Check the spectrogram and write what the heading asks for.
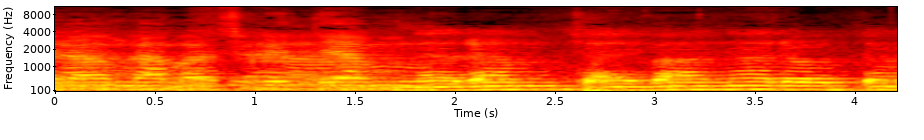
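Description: A man's voice chanting prayers into a microphone in a sing-song recitation, with held notes and short breaks between phrases.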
